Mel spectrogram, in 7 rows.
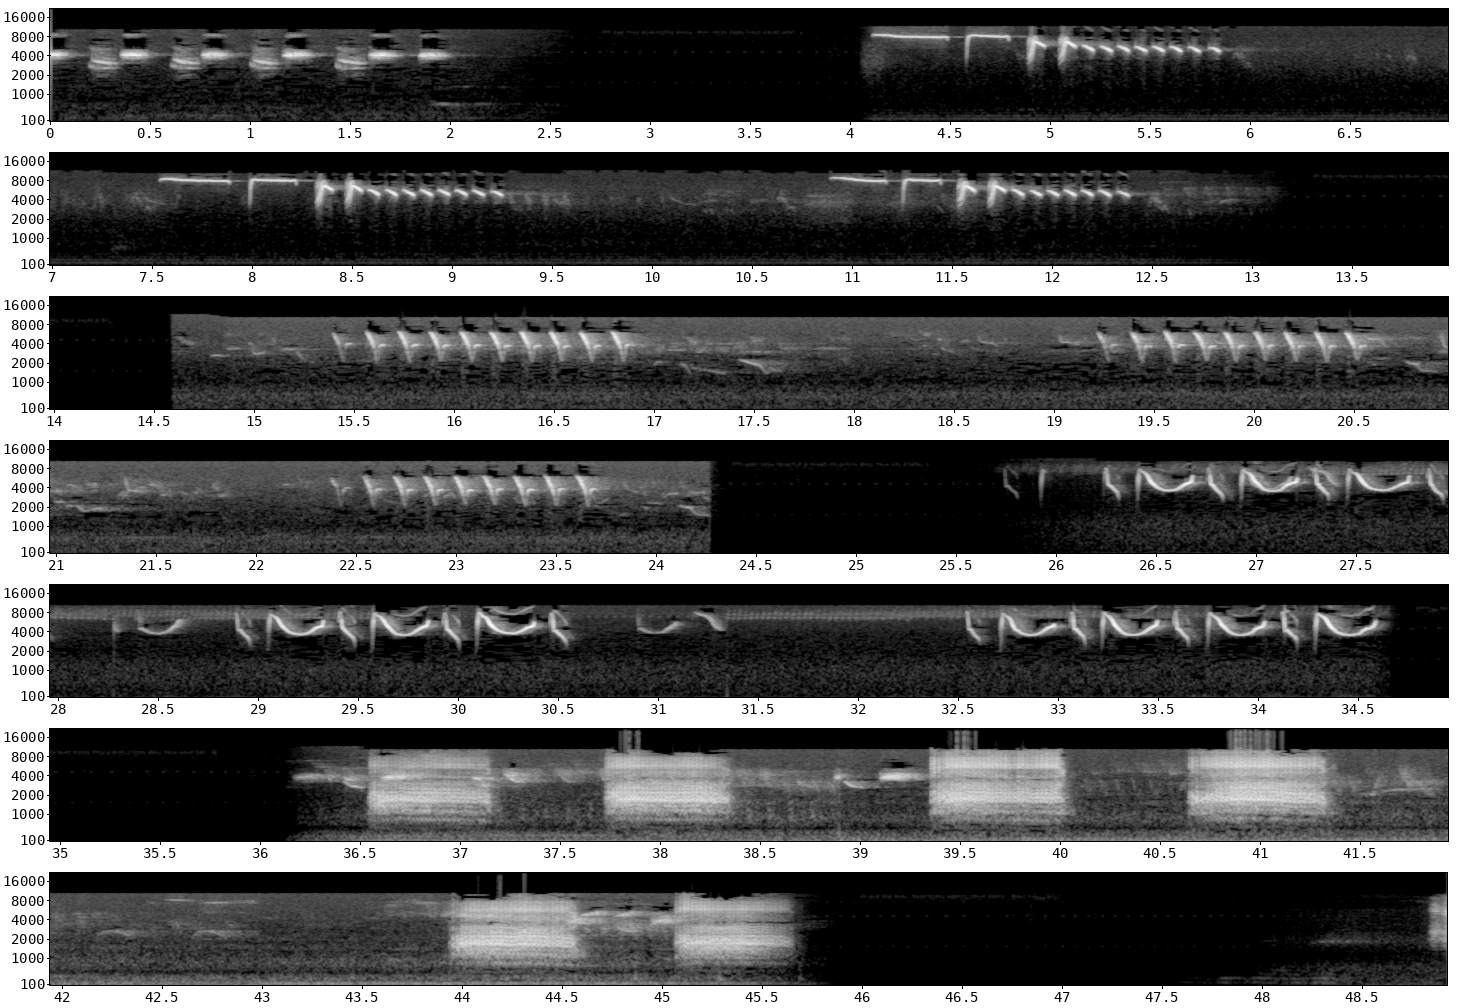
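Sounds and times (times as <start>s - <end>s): bird singing high whistles: 4.1s - 5.9s, 7.5s - 9.3s, 10.9s - 12.4s, 26.3s - 31.1s, 32.6s - 34.6s
crow cawing loudly: 36.4s - 41.6s, 43.9s - 45.8s.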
